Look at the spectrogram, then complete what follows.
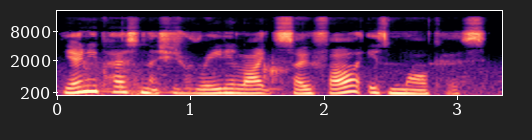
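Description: A woman's voice: medium pitch, moderate pace, mellow, slight background noise, lightly acted. A woman playing a suspicious, insecure office colleague in an audio drama, confiding in a conversational way. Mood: uneasy, confiding.

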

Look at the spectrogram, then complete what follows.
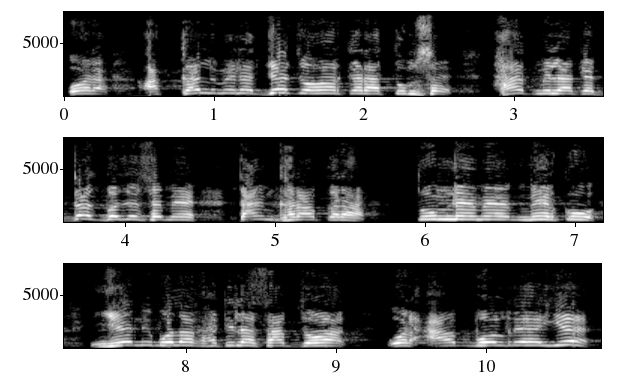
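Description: A man's voice: extremely high pitch, steady tone, a little slow, fairly bright tone. A man ranting in an aggrieved, repetitive way during a heated phone conversation. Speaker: phone call participant. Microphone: telephone. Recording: dull lo-fi phone call recording.

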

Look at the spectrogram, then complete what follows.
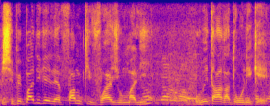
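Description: High-voiced young man amid market crowd. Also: expressive, brisk. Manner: emphatic, repeats his points. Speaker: passerby interviewee. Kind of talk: street interview answer. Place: outdoor market. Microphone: handheld mic held by interviewer. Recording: crowd noise of a busy market.

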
